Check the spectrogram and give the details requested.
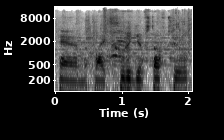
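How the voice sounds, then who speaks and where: A young man with a fairly low voice comments on a video game in a level tone and at a measured pace, with game music behind him. As a let's play commentator, he's unscripted and casual, rambling hesitantly and offhandedly.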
